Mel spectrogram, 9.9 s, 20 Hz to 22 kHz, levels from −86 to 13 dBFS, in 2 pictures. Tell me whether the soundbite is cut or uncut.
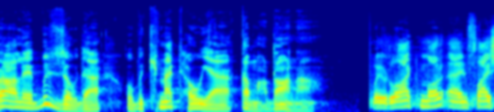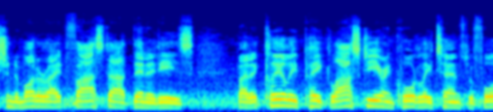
uncut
